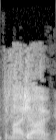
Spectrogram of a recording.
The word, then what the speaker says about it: DiMaggio: DiMaggio, yeah.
